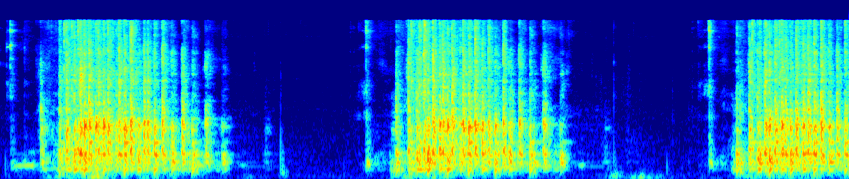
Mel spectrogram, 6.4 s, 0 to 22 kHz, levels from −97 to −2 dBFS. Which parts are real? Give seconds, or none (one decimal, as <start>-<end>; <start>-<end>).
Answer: 0.0-6.4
